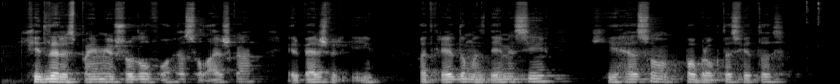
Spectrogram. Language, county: Lithuanian, Marijampolė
